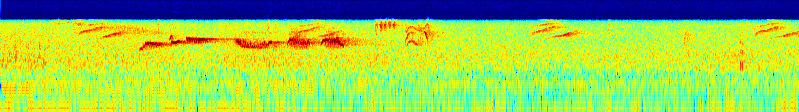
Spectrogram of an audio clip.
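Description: Small songbirds calling: short falling chirps repeated every couple of seconds, and a brief warbling phrase between about one and a half and three and a half seconds in. A low rumble underneath fades out about two and a half seconds in.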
